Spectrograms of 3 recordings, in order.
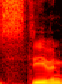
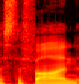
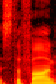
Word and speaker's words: Stefan: right so diamondbacks joakim joaquim soria okay and steven crichton uh stefan stefan crichton okay look at this it's amazing every single team pronunciation guide it's pretty awesome um why did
